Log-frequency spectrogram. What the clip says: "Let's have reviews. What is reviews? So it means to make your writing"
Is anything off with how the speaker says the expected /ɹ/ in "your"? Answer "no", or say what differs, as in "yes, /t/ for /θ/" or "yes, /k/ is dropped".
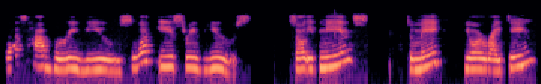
no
